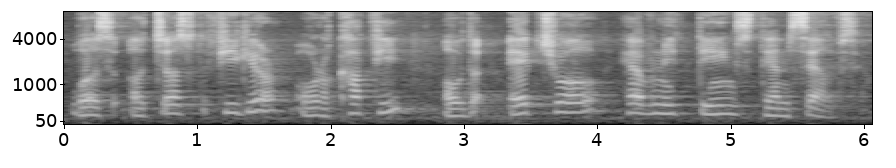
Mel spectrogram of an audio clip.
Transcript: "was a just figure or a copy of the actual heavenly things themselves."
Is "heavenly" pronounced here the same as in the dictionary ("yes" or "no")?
no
